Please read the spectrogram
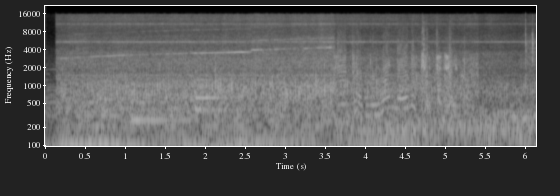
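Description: Twin turboprop engines of a Beechcraft King Air running with a deep steady drone, and a thin high whine that rises slowly over the first three seconds or so.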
